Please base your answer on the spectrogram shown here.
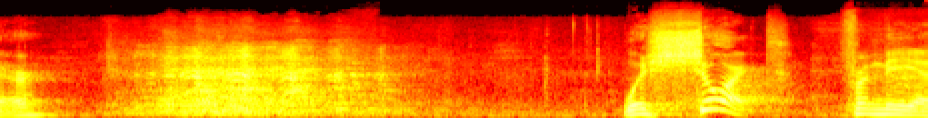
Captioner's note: laughs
